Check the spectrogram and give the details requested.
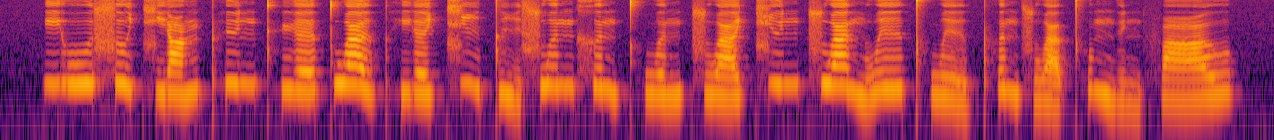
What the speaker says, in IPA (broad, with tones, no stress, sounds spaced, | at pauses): j o˥ ʊ̯ s ɤ˥˩ t͡ɕ j ɑ˧˥ ŋ pʰ y˥ n t̪ʰ ɥ ɛ˧˥ t̪ w a˥˩ ɪ̯ pʰ j ɛ˧˥ t͡ɕ i˥˩ t̪ ḭ˨˩ s w ə˥ n x ə˥˩ n t̪ʰ w ə˧˥ n t͡s w ä˧˥ t͡ɕ y˥ n t͡s w a˥˩ n w e˥ ɪ̯ t̪ʰ w ḛ˨˩ ɪ̯ pʰ ə˥˩ n s w ä̰˨˩ t̪ʰ ʊ˥˩ ŋ y̰˨˩ n f ɑ˧˥ ʊ̯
